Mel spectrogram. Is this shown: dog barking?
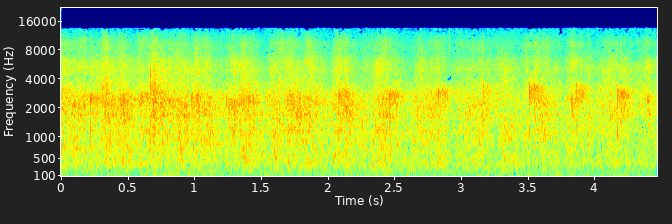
no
